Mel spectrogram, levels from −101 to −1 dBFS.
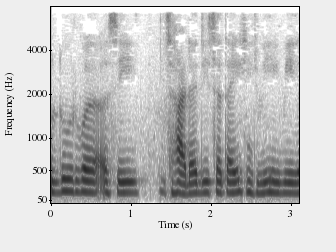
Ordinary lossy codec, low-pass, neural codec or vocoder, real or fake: MP3, 32 kbps; 7.2 kHz; codec, 24 kHz, 0.9 kbps, WavTokenizer, medium speech release version 2; fake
